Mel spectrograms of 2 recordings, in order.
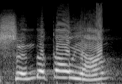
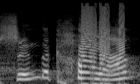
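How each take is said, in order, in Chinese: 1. 最后一个词读作 gaoyang。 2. 最后一个词读作 kaoyang。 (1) "不是神的羔羊" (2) "我说的是看呐、啊、神的羔羊"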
